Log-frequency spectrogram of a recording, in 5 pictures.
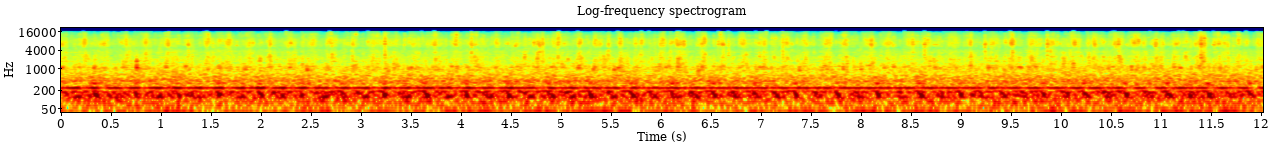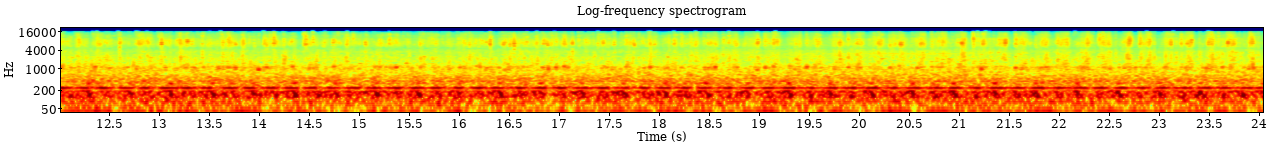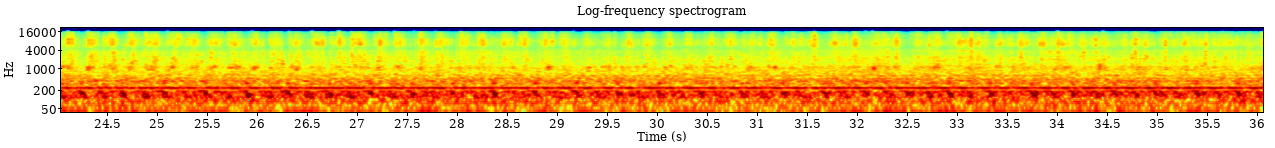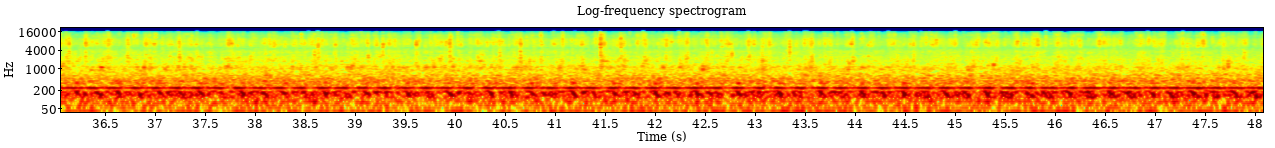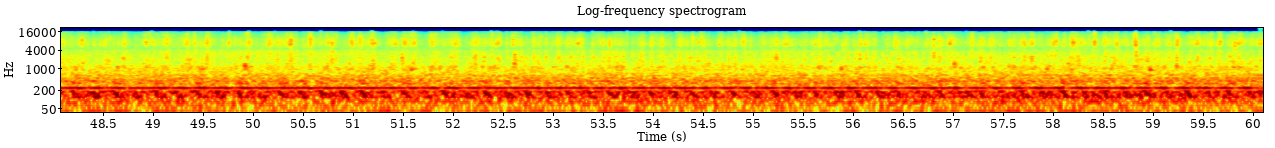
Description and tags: laundromat washers washing machines close wash1
machines, close, washers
